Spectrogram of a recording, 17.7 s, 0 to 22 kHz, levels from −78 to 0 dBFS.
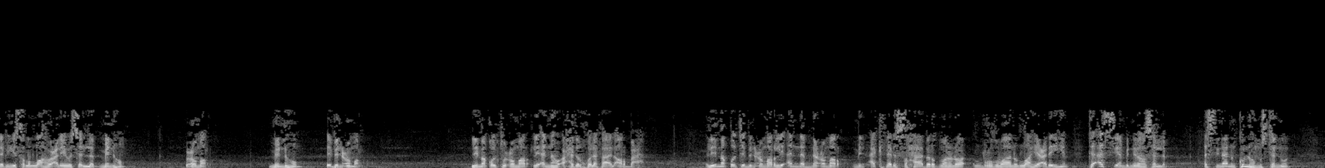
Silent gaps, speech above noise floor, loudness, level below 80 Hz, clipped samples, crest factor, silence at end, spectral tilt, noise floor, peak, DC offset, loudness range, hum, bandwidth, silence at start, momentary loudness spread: none; 31 dB; -20 LUFS; -54 dBFS; under 0.1%; 16 dB; 0.4 s; -4.5 dB/octave; -50 dBFS; -4 dBFS; under 0.1%; 3 LU; none; 8 kHz; 0 s; 8 LU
